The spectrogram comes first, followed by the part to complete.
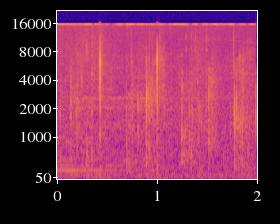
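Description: Several light footsteps on a hard floor, walking away. The tail of a soft held music note fades out at the start.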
